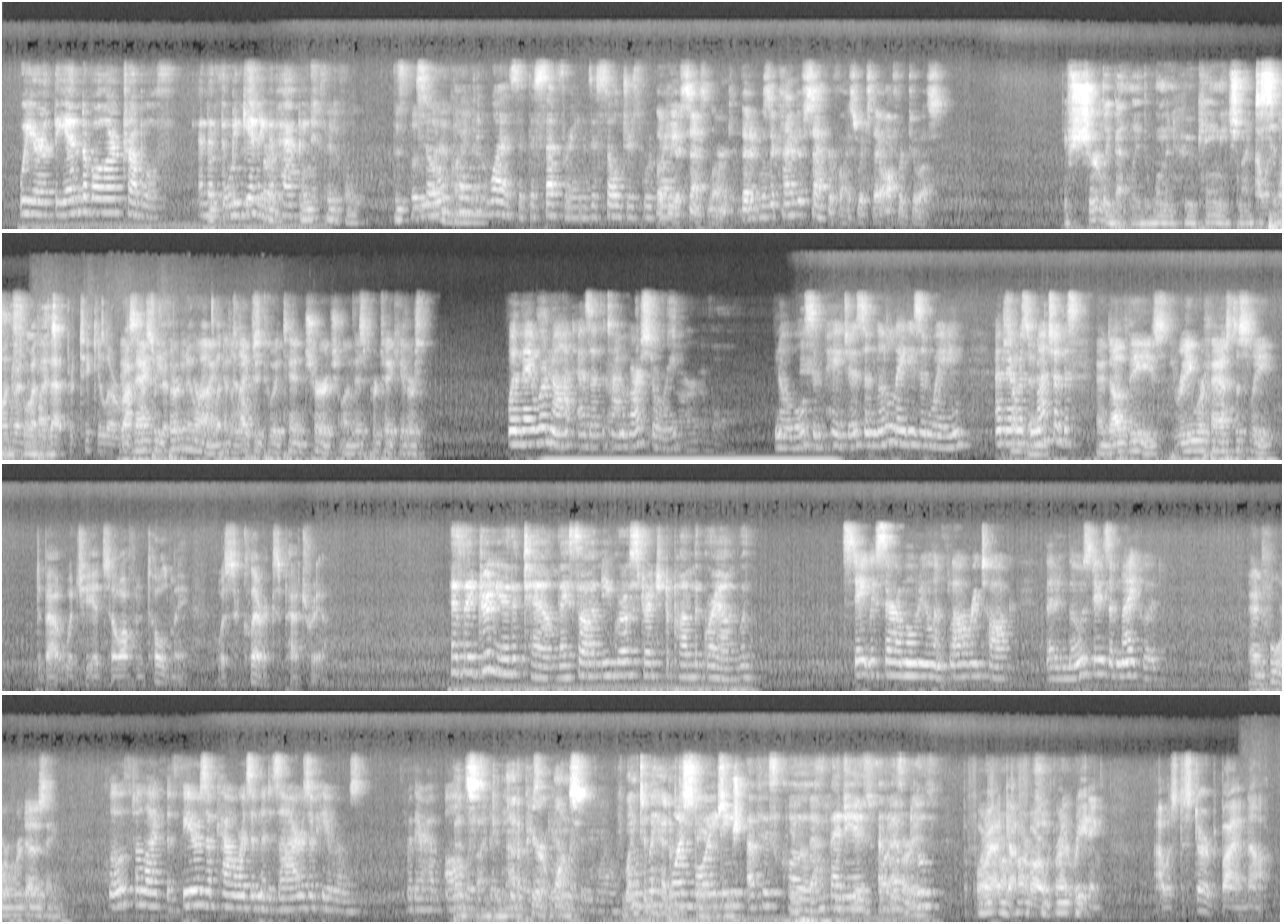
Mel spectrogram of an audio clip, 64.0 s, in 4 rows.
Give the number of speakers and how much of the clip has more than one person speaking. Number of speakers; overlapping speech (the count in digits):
9, about 26%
